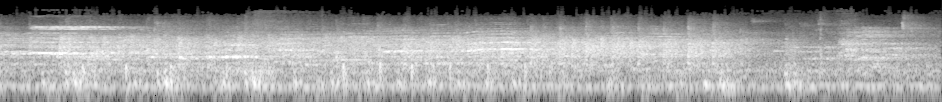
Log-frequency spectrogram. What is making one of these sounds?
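A volleyball thumps as it is served and hit.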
